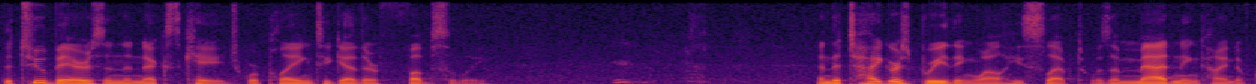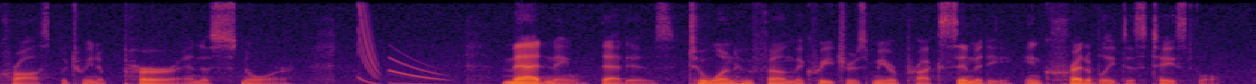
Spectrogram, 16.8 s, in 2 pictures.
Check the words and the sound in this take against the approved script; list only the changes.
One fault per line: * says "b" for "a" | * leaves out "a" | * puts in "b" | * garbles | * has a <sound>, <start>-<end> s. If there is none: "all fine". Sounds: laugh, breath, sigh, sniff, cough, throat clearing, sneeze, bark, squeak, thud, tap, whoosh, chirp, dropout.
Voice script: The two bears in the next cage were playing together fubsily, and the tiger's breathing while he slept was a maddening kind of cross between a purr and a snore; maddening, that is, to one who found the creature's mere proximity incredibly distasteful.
* has a sniff, 3.6-5.1 s
* has a chirp, 10.8-11.4 s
